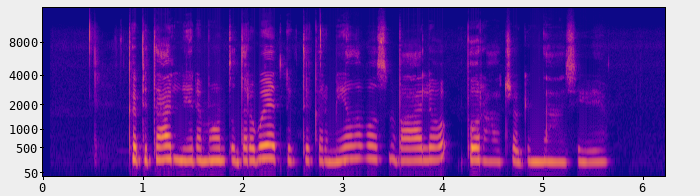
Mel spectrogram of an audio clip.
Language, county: Lithuanian, Alytus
